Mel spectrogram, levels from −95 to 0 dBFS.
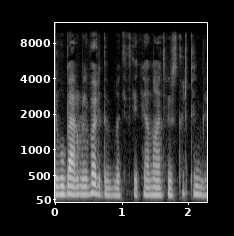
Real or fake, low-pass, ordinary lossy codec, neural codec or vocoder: fake; 9.9 kHz; AAC, 48 kbps; autoencoder, 22.05 kHz, a latent of 192 numbers a frame, VITS, trained on one speaker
